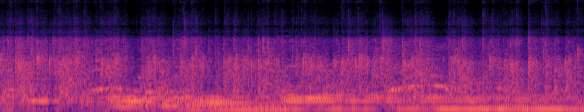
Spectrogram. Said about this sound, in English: stand in your feet and give those babies some recognition. Can you stand on your feet, just clap your hands.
